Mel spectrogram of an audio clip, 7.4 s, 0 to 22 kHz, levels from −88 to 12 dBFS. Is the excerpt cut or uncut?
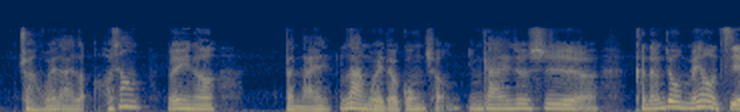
cut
